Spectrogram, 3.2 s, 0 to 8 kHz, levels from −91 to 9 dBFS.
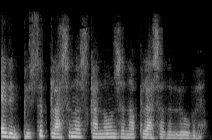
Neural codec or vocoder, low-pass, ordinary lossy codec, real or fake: codec, 16 kHz, 0.4 kbps, LongCat-Audio-Codec; 7.2 kHz; AAC, 32 kbps; fake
